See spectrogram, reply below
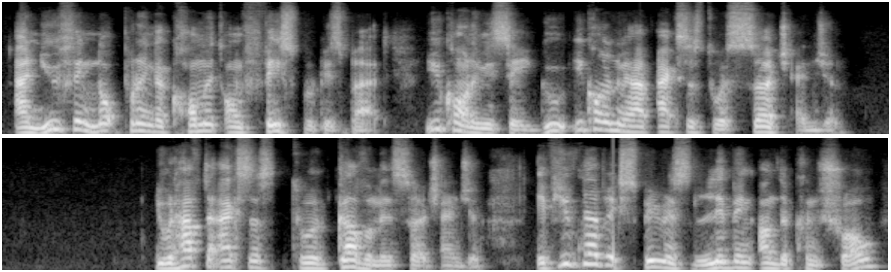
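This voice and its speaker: A man from Iran hosting a livestream, giving an impassioned opinion monologue that hammers points through repetition and restarts mid-phrase. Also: medium pitch. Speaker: livestream host.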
